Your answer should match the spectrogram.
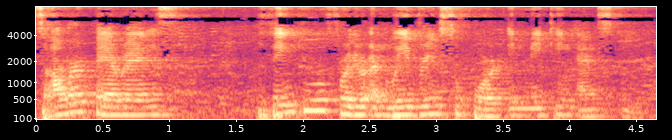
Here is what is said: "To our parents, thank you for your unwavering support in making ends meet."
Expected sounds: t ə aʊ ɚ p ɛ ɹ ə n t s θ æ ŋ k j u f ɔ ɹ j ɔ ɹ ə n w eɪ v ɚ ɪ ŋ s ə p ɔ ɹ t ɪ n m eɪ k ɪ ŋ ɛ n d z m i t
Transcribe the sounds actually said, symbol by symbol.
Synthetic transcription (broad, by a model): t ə aʊ ɚ p ɛ ɹ ə n t s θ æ ŋ k j u f ɔ ɹ j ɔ ɹ ə n w eɪ v ɚ ɪ ŋ s ə p ɔ ɹ t ɪ n m eɪ k ɪ ŋ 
